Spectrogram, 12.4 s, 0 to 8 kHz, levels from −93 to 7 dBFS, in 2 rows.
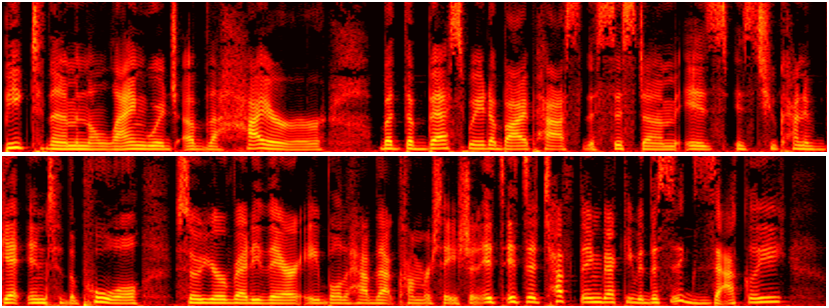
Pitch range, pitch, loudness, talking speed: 165-200 Hz, 175 Hz, -26 LUFS, 220 wpm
